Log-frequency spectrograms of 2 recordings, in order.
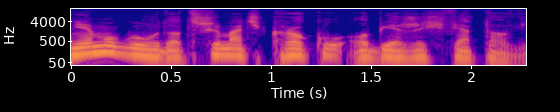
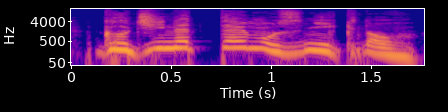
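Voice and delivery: much higher panicked yell; 11 semitones higher, 4 dB louder than usual. A narrator's reading. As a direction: shriek it out in alarm. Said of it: "wrzasnął Sam". (przerażony wrzask, dużo wyżej)

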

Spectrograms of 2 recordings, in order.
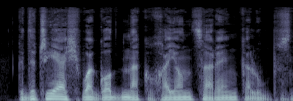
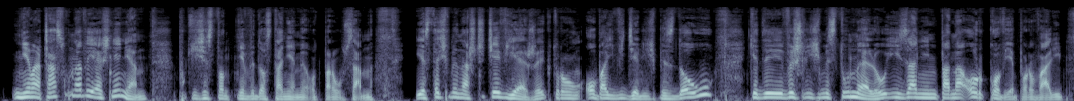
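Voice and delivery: higher, louder, hurried hobbit voice; urgent Sam; 8 semitones higher, 4 dB louder than usual. A narrator's reading. Sam urging Frodo to escape the tower, urgent hurry. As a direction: rush it, no time to lose.

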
